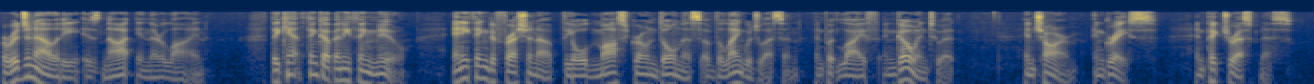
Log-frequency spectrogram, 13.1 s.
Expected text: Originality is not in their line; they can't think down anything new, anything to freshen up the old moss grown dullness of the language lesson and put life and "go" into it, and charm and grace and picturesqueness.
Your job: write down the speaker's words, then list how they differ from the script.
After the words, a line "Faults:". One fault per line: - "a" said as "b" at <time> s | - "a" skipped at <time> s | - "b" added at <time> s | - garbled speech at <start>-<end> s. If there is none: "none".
Originality is not in their line; they can't think up anything new, anything to freshen up the old moss grown dullness of the language lesson and put life and "go" into it, and charm and grace and picturesqueness.
Faults:
- "down" said as "up" at 3.2 s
